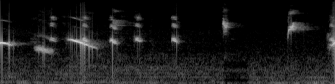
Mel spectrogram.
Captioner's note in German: trinca ferro cantando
